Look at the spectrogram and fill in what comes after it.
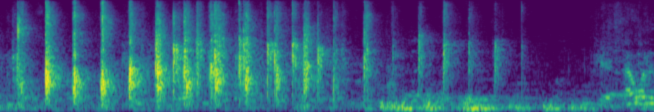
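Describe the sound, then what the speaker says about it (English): Audience at a community elders' convening claps in a rhythmic burst of distinct, fairly close handclaps that thickens into general applause and then thins, with some murmuring underneath. "So, round of applause, Brother Davidi, please."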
